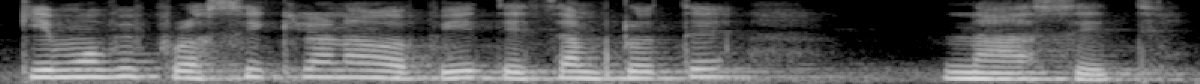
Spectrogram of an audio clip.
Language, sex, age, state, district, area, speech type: Sanskrit, female, 18-30, Odisha, Cuttack, rural, spontaneous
